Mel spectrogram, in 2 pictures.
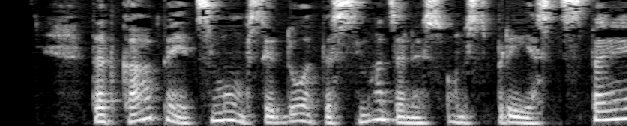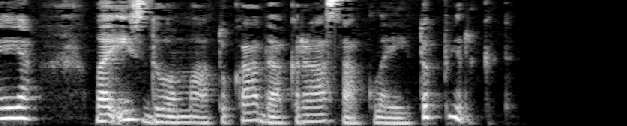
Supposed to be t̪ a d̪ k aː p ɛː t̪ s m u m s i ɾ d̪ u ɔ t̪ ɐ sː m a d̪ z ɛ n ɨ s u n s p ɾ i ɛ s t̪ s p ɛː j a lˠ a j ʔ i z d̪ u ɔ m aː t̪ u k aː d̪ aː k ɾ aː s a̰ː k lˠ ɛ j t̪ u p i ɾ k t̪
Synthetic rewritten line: t̪ a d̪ k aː p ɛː t̪ s m u m s i ɾ d̪ u ɔ t̪ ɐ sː m a d̪ z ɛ n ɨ s u n s p ɾ i ɛ s t̪ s p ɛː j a lˠ a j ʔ i z d̪ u ɔ m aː t̪ u k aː d̪ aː k ɾ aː s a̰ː k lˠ ɛ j t̪ u p i ɾ k t̪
